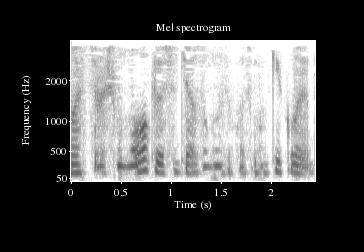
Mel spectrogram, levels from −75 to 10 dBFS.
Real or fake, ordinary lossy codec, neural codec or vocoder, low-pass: fake; MP3, 16 kbps; autoencoder, 44.1 kHz, a latent of 192 numbers a frame, MeloTTS; 3.6 kHz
